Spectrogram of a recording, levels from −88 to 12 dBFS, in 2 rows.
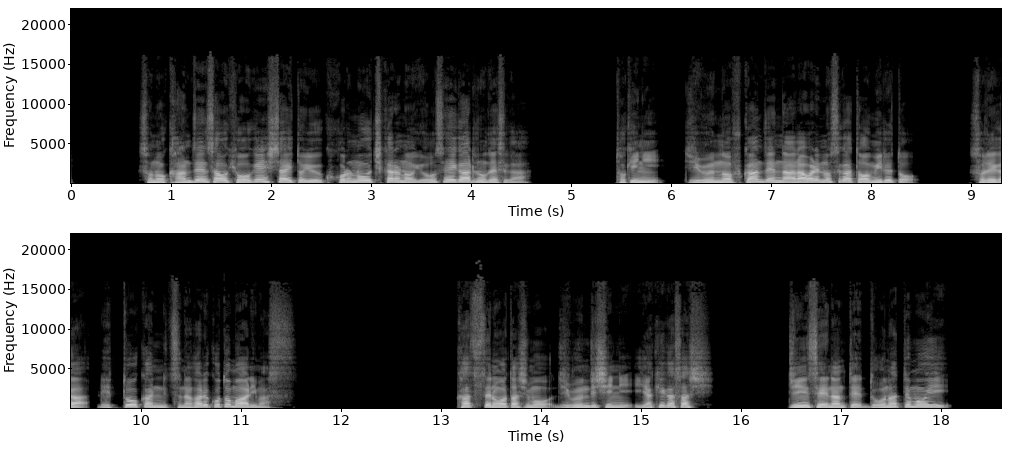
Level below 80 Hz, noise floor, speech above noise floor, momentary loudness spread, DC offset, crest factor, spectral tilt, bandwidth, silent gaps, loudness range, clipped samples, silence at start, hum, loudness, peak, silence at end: -56 dBFS; under -90 dBFS; over 75 dB; 9 LU; under 0.1%; 16 dB; -7.5 dB/octave; 14.5 kHz; none; 4 LU; under 0.1%; 0.7 s; none; -16 LUFS; -2 dBFS; 0.55 s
